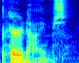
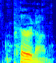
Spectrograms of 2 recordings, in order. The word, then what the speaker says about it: paradigm: So here we go. Paradigm. P A R A D I. This is will fuck you over. There's a G in it and an M.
